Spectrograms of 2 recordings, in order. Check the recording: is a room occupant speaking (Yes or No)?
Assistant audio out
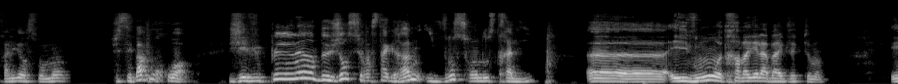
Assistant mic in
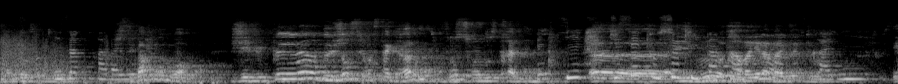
Yes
